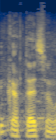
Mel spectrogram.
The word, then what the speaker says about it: Kertész: Oui, Kertész, oui.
